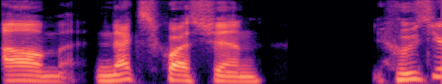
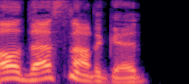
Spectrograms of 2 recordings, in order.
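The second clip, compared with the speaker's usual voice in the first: put-on sarcastic tone. Retelling own talk after stubbing the tongue: retelling own sarcastic remark. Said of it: "with my sarcastic personality".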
